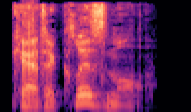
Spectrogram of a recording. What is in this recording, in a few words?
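"cataclysmal", British English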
